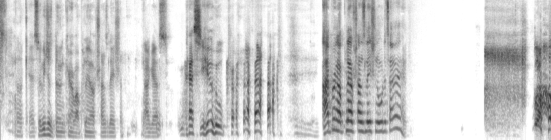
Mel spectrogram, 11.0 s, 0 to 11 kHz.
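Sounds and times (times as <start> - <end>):
speech: 0.1 - 8.2, 10.7 - 11.0
laughter: 3.6 - 6.2
nose blowing: 9.7 - 10.7
wet snort: 9.7 - 10.7.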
